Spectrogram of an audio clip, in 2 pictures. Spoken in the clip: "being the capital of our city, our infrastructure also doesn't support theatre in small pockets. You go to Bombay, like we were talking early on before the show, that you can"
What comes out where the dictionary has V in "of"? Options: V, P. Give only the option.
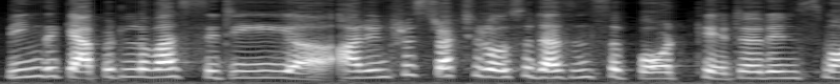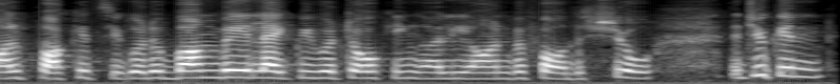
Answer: V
